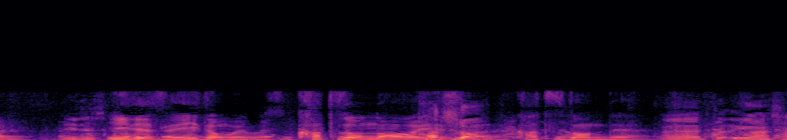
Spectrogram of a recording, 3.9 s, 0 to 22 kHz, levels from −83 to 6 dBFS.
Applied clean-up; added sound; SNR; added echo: none; none; none; none.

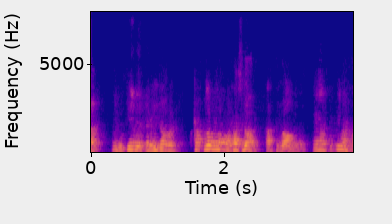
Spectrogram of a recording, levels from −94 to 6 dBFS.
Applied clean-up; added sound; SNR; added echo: neural mask model DeepFilterNet 3.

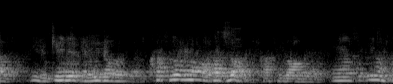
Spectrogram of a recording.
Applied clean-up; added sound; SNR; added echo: neural separator model SepFormer DNS4.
